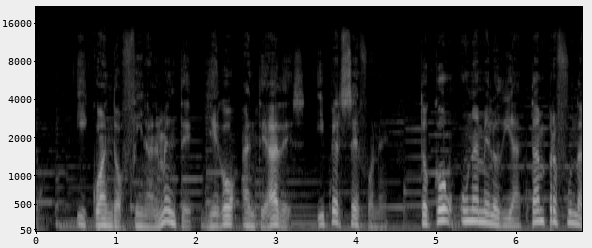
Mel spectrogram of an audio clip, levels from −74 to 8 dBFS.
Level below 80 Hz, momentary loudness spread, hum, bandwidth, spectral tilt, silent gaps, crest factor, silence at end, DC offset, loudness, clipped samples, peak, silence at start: -52 dBFS; 14 LU; none; 15 kHz; -6.5 dB/octave; none; 18 dB; 0 s; under 0.1%; -27 LUFS; under 0.1%; -8 dBFS; 0 s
